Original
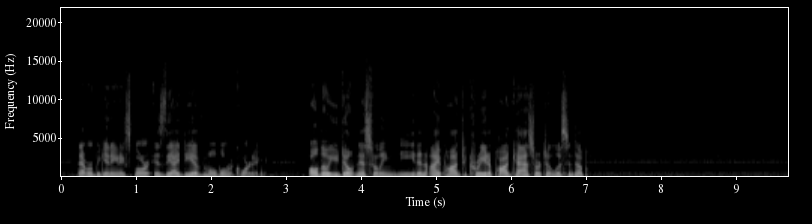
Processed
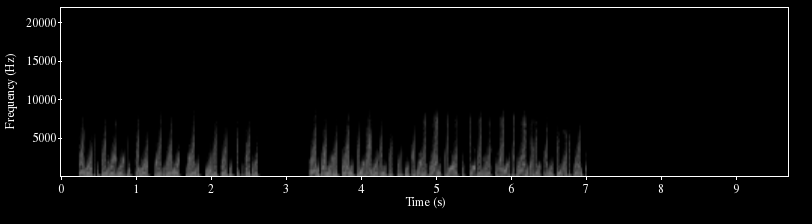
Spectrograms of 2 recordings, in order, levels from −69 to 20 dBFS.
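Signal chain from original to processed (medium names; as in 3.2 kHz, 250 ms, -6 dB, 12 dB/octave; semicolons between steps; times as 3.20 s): 1.49–2.14 s: peaking EQ 670 Hz -5 dB -> +3.5 dB 2.4 oct; Chebyshev shaper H 4 -22 dB, 5 -28 dB, 6 -14 dB, 8 -27 dB, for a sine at -9 dBFS; LFO high-pass saw up 9.4 Hz 210–2600 Hz; Schmitt trigger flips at -33 dBFS; 4.81–6.31 s: resonant low-pass 7.3 kHz, resonance Q 6.5; gain riding 2 s; LFO low-pass saw up 6.8 Hz 580–4900 Hz; trim -9 dB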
